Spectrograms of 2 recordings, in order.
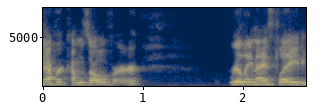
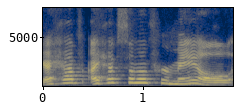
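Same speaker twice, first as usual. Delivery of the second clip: put-on old lady neighbor; 8 semitones higher than usual. Old neighbor excuses her mistake, high imitated voice. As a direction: explain as the elderly neighbor, pitched way up. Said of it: "she's like".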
